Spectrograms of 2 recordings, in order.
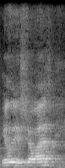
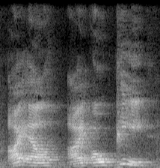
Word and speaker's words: iliopsoas: If you want to look up iliopsoas, it's ILIOP I'm going to say that again. ILIOPSOAS. Yes, the P is silent.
